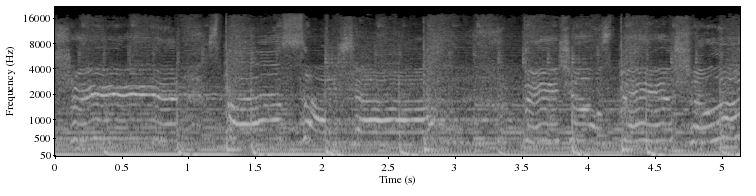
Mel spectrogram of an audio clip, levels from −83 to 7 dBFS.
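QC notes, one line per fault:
No faults to note.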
